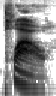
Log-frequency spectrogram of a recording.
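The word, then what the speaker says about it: plough: So Tale Teller says, yes, pronunciation, plow.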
